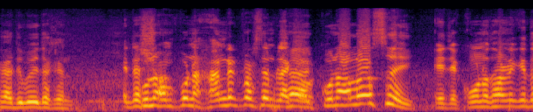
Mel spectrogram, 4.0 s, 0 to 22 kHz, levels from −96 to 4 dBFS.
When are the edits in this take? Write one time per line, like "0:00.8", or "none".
none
